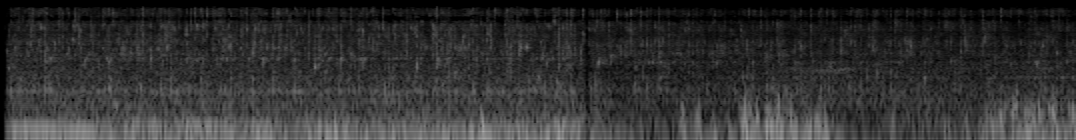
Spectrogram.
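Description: Water from a lion-head wall fountain's spout splashing into a half-barrel pond in a steady trickle, a little softer after about four seconds.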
